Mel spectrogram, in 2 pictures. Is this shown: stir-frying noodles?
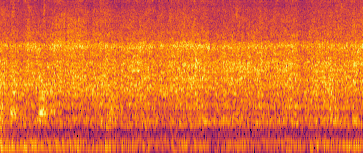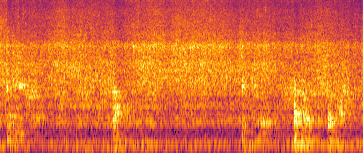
yes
